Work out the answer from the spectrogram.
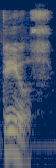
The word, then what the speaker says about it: Deus: things where it's like, having learned Latin in Germany, I would pronounce that Homo Deus. Deus. Yeah, that you know what? Because yeah. I was taught that in Latin, there's no, it doesn't get turned into a diphthong.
